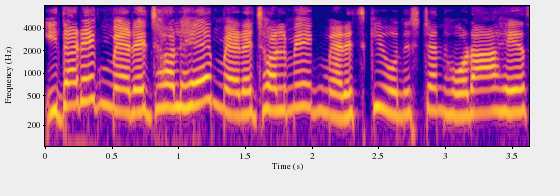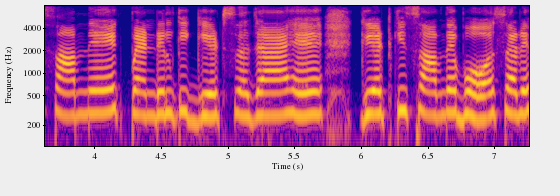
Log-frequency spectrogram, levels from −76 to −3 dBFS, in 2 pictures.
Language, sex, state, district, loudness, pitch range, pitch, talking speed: Hindi, female, Goa, North and South Goa, -12 LUFS, 275-315 Hz, 290 Hz, 230 wpm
